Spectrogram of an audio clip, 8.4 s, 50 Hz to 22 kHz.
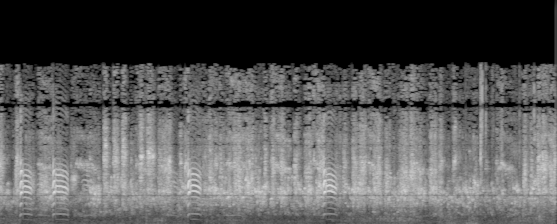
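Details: Budgerigars recorded on 9 February 2024, a busy group giving dense high warbling chatter with several sharp, ringing harmonic calls near the start and around the third and fifth seconds, against steady background hiss.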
